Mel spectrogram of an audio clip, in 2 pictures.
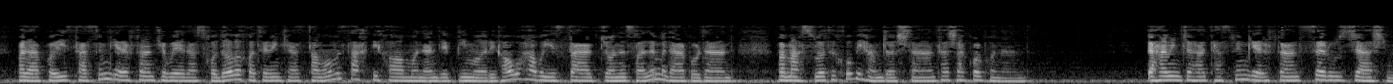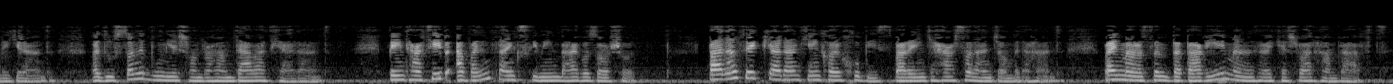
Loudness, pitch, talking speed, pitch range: -24 LUFS, 170 Hz, 170 wpm, 160-190 Hz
